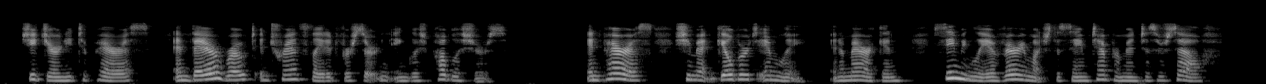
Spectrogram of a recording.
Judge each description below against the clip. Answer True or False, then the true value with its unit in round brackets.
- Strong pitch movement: False (4.4 semitones)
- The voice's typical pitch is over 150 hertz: True (190 Hz)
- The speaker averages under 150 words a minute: True (140 wpm)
